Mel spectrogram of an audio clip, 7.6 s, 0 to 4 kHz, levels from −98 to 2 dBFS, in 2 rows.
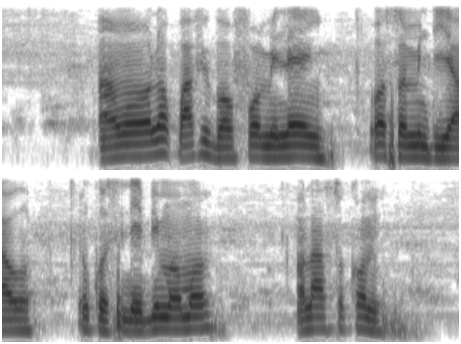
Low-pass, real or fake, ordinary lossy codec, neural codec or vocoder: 3.6 kHz; real; none; none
